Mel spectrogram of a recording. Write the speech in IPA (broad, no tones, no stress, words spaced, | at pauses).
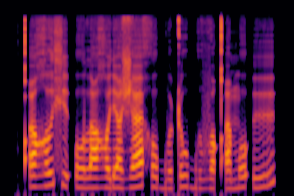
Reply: qʼyʁɯ xʲøʔo lɑʁøɾʲɑ ʒæho buʈu bɯvuqʼemo ʔy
